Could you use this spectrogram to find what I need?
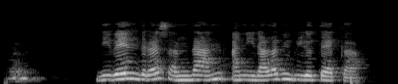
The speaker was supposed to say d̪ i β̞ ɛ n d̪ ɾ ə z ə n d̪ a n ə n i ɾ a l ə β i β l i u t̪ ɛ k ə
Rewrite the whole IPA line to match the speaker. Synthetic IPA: d̪ i β̞ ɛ n d̪ ɾ ə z ə n d̪ a n ə n i ɾ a l ə β i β l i u t̪ ɛ k ə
